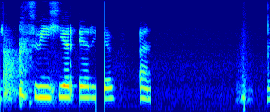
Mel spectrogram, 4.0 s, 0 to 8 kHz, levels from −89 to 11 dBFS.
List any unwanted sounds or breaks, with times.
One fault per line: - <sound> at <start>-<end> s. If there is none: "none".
- dropout at 1.4-1.6 s
- whoosh at 3.5-3.8 s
